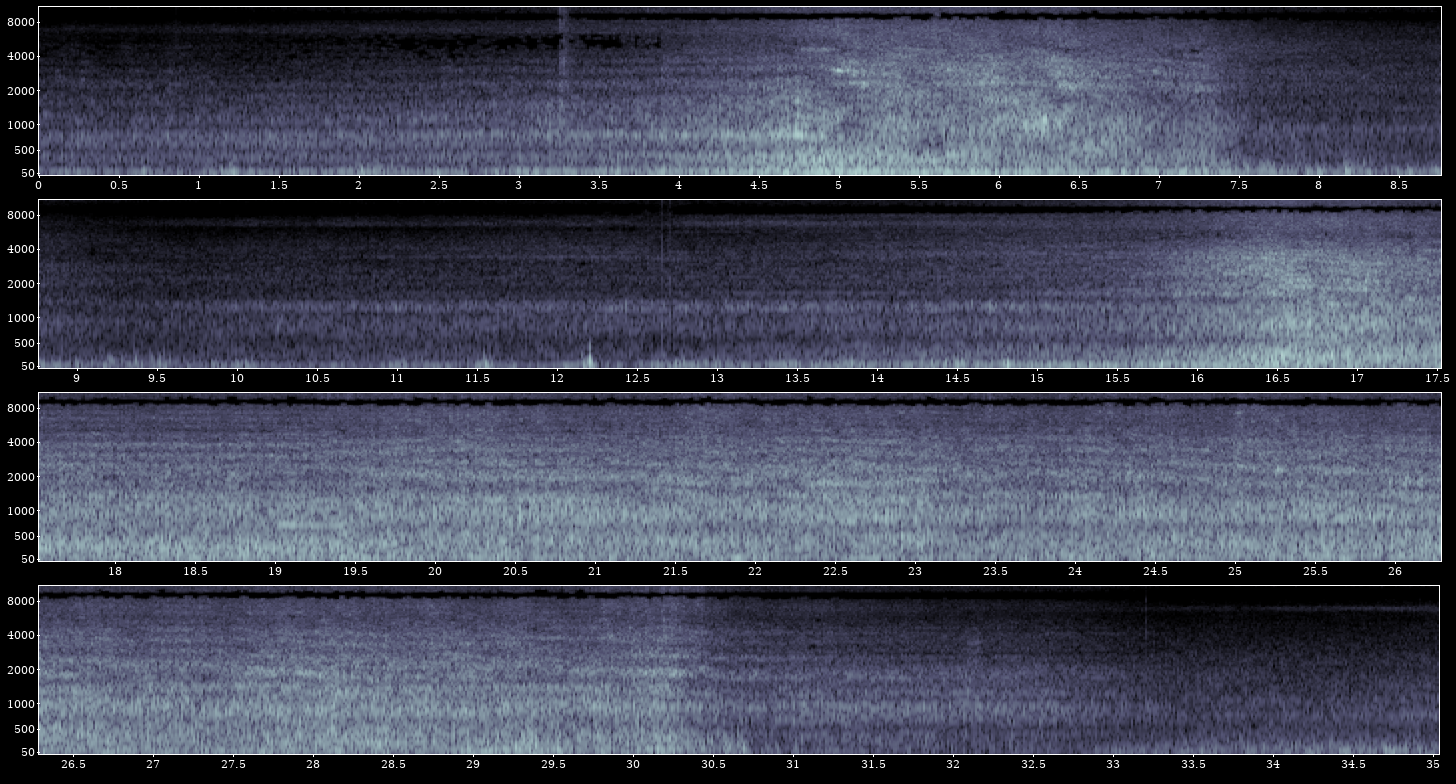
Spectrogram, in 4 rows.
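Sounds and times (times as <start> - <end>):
train wheels rumbling and clattering: 12.1 - 32.2.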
